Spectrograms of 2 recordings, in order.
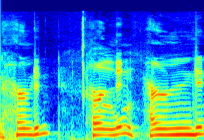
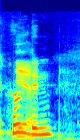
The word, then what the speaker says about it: Herndon: So they originally started in Herndon, Virginia. I don't even know how to say that. Herndon. Herndon. Herndon.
